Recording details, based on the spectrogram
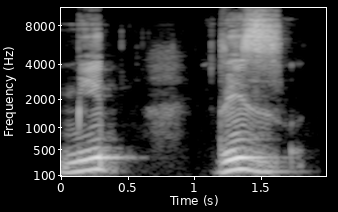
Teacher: نون ساکن کو نہیں پڑھیں گے، آگے را کے ساتھ ملانا ہے. میر رزق اگلے را کو باریک کریں گے، پہلے را کو باریک کرنا ہے ساکن والے، اور اگلے را کو باریک کریں گے، زا کے ساتھ ملانا ہے، زا کی سیٹی نکالیں گے.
